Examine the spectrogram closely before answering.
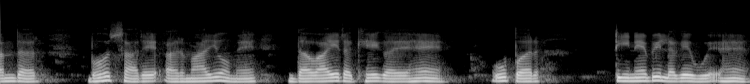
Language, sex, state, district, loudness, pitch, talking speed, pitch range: Hindi, male, Bihar, Muzaffarpur, -16 LUFS, 145 Hz, 120 wpm, 140-155 Hz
